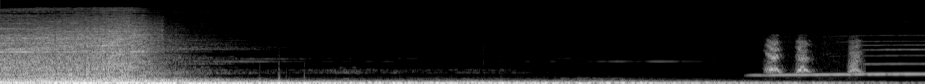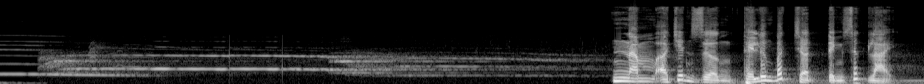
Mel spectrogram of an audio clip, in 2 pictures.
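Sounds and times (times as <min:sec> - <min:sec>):
low rumble: 0:00.0 - 0:08.9
dogs howling in a village at night: 0:07.5 - 0:15.4
speech: 0:15.4 - 0:18.3.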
